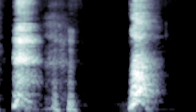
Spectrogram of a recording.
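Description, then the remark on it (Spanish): A small dog barks, a sharp yap followed by two quick shorter yips, then a pause and one more loud bark. No one speaks. “Perrito.”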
